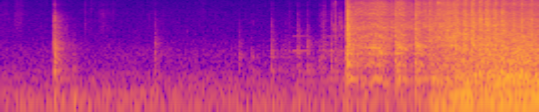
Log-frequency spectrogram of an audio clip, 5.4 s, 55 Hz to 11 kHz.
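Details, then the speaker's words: 2001 Jeep Cherokee XJ cold start on a ~72°F day, about a week after adding Engine Restore for a suspected lifter tick: a few quiet clicks, cranks and catches, perhaps one knock then steady even running. "so you could hear it knock like maybe once right when it started up but it immediately goes away"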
